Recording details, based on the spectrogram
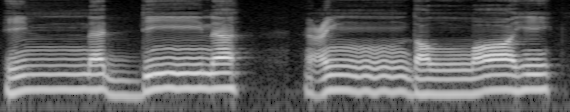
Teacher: Dal has a kasra with a ya extended.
